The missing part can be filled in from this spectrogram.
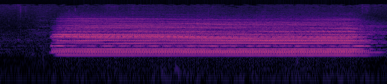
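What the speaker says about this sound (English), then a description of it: "Got the train coming." A train horn blasts in one long sustained chord, loud and steady for about three seconds after a brief quiet lead-in, then trails off.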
